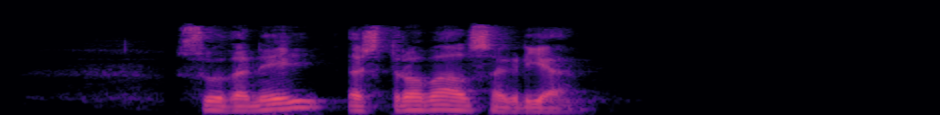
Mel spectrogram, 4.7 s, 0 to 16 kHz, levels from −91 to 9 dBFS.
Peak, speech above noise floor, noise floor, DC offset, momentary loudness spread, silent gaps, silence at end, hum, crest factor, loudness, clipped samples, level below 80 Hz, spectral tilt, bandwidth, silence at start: -20 dBFS; over 54 dB; under -90 dBFS; under 0.1%; 5 LU; none; 1.8 s; none; 18 dB; -36 LUFS; under 0.1%; -66 dBFS; -3.5 dB/octave; 8 kHz; 0.9 s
